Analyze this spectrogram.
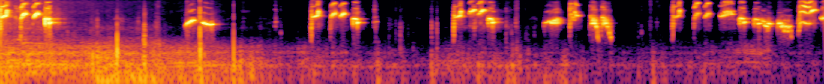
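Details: Male Asian pied starling, a lure song for training birds: bursts of bright whistled and chattering notes with sharp upward squeals, phrases separated by pauses, low rumbling background early on.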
